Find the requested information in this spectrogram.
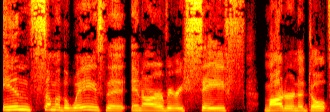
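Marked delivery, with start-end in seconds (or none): none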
